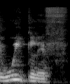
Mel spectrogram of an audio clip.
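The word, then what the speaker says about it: Wycliffe: en la primera sílaba, pero en castellano, a men de consignarse con i latina, suele suele decirse y suele escribirse wiklef con e.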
